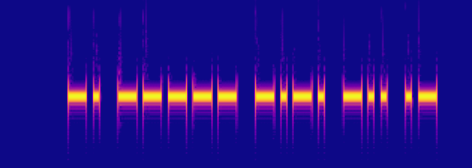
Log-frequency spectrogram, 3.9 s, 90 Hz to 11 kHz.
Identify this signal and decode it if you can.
Morse code, heard as a keyed tone, about 22 wpm, 700 Hz. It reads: N0CDA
